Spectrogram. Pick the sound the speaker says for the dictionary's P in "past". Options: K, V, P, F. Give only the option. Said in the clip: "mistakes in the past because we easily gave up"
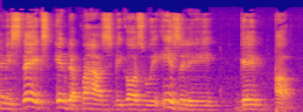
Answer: P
